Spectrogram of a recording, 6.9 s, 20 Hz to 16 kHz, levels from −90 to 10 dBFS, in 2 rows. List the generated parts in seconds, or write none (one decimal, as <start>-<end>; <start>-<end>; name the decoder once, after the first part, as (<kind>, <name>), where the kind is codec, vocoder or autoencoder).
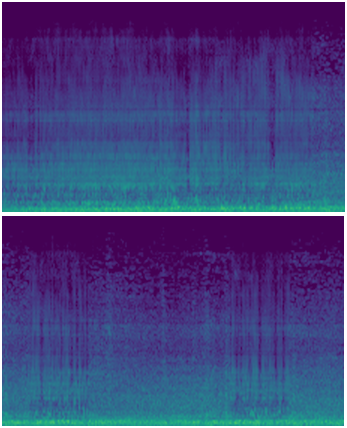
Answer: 0.0-3.1 (vocoder, BigVGAN v2); 3.7-4.3; 5.7-6.3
